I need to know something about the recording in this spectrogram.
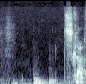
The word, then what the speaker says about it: Scut: Scott Farkas had braces, and Scut. They spell it S-C-U-t.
